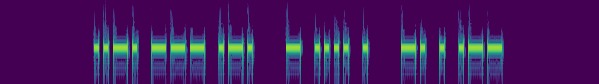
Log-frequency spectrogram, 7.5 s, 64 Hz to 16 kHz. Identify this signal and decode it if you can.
Morse code, heard as a keyed tone, about 20 wpm, 700 Hz. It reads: FOR THE NEW
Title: Build A Phrase - 5-Word Phrases - 20wpm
